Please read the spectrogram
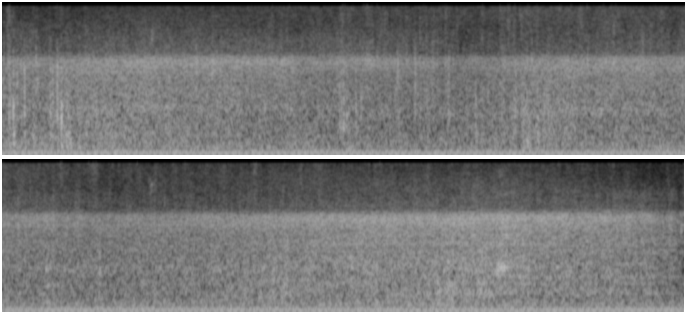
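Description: Loose soil pouring from a site dumper's tipped skip into a grave, a steady rushing hiss like heavy rain that stops as the skip empties at the end. The dumper's engine runs underneath as a steady low hum.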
